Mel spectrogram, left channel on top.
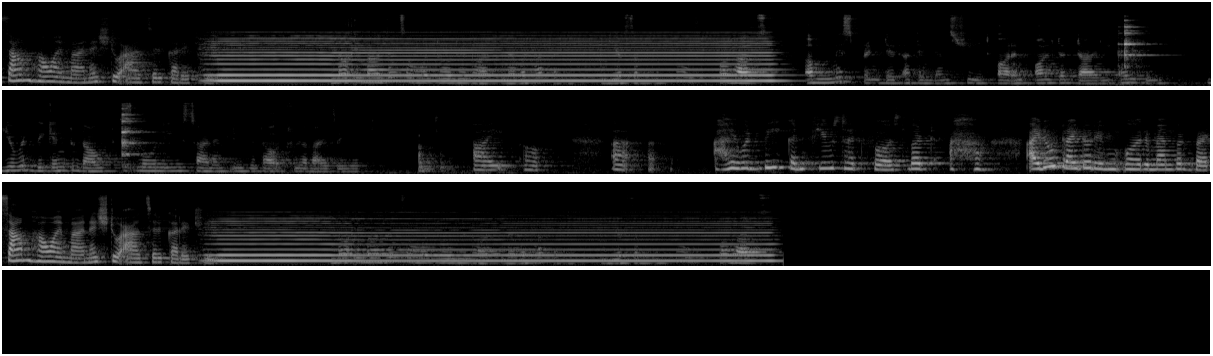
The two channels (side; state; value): right; drops out; at 7.9 s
